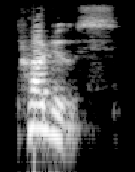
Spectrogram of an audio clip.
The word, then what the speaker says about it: produce: The noun has the stress on the first syllable which changes the vowel that is used from schwa to o changing the sound of the word to produce.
